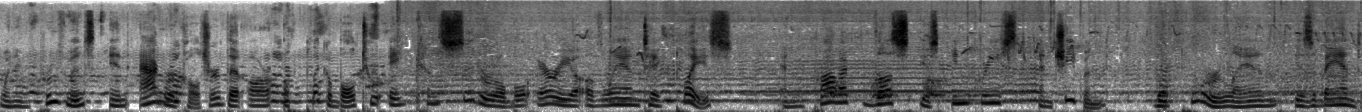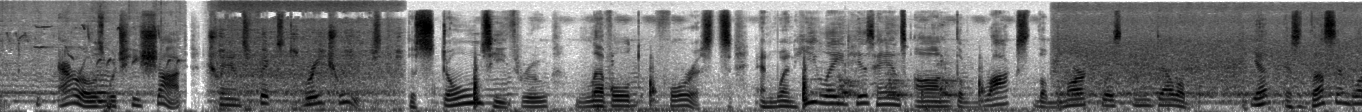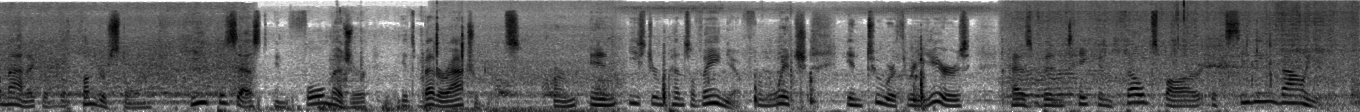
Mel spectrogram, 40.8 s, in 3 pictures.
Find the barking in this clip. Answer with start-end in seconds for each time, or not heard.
8.2-9.6, 21.7-23.4, 32.0-33.5.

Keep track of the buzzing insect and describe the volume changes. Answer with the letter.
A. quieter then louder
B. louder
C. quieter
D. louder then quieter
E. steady
E.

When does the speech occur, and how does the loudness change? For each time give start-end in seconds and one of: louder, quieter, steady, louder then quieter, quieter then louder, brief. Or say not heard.
0.0-40.6 steady.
